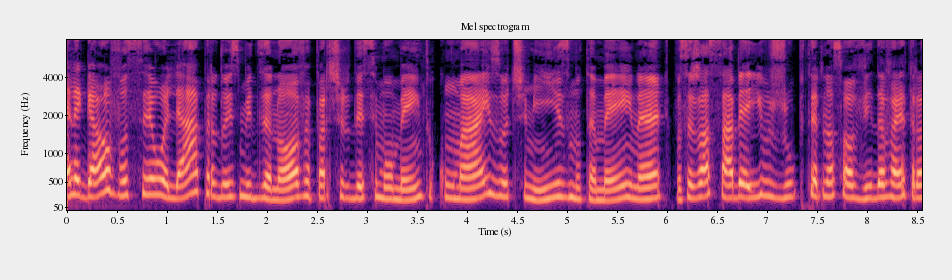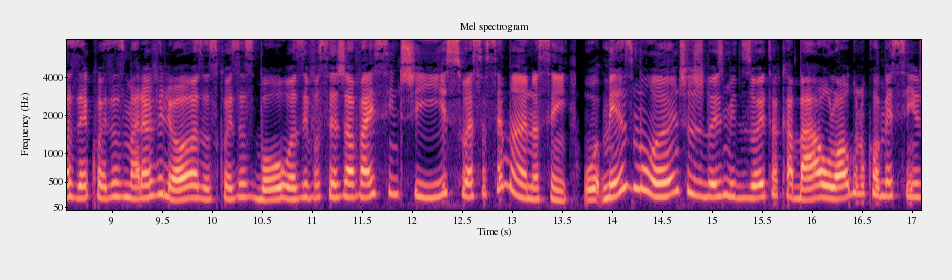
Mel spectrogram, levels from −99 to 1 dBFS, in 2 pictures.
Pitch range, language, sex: 210-255 Hz, Portuguese, female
